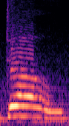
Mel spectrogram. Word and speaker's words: dough: But you have the OU and the pronunciation is O, like in dough, D-O-U-G-H. This is how you get homographs in English.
